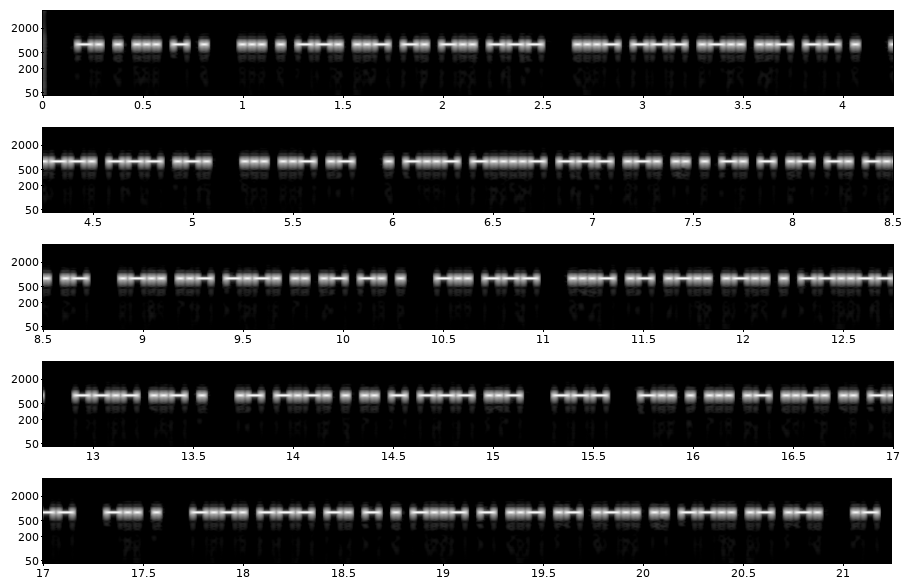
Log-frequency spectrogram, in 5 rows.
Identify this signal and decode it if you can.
Morse code, heard as a keyed tone, about 50 wpm, 800 Hz. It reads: NESTE SEGUNDO VOLUME POR SUA EX-ORIENTANDA LUCIANE DO VALLE, QUE ACEITOU O DESAFIO DE CONTEXTUALIZAR A
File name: audios / portugais / portugais texte en clair 1 vitesse 50 mots minutes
